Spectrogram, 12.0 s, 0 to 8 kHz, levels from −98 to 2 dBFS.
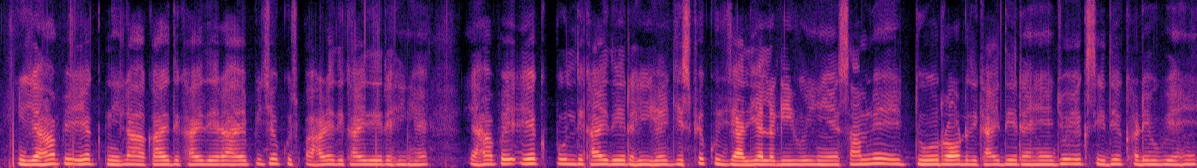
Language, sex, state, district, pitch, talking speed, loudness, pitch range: Hindi, male, Bihar, East Champaran, 195 Hz, 215 wpm, -22 LUFS, 190-210 Hz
